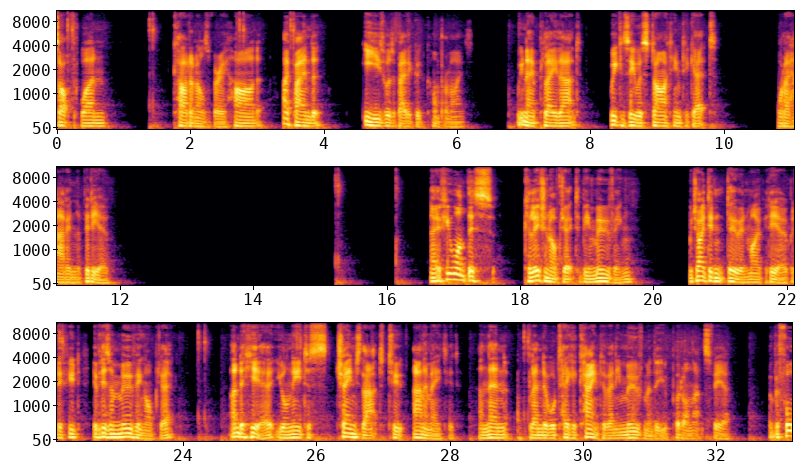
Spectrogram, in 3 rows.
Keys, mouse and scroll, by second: 6.7 click, 15.2 click, 16.3 middle click, 17.0-17.5 scroll up 1, 17.5 scroll down 1, 18.6 click, 22.1 click, 25.7 click, 29.1 click, 33.0-33.1 scroll up 2.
